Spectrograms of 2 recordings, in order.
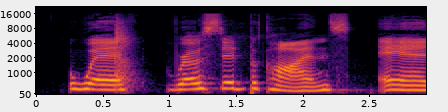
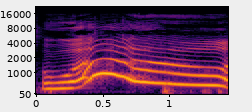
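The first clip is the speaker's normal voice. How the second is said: gasp, then a high, loud whoa; real surprise at the tied score; shocked gasp; 12 semitones higher, 5 dB louder than usual. Real, not acted. Shocked they are tied in the quiz.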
